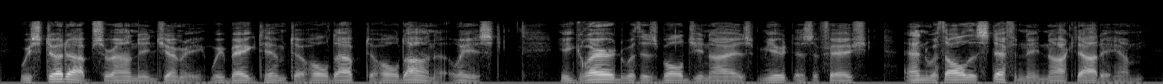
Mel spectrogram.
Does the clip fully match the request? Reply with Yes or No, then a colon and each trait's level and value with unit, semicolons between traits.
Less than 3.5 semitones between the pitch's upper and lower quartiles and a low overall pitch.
Yes: narrow, 2.6 semitones; very low, 95 Hz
